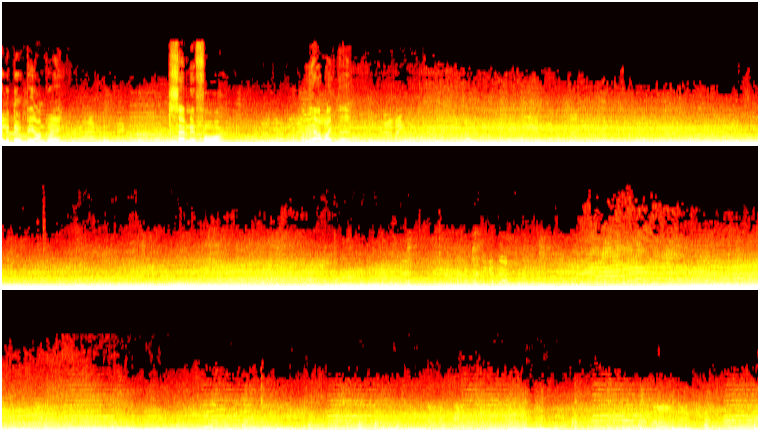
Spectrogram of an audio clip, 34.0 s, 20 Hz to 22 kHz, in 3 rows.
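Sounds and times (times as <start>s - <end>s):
car engine running: 0.0s - 34.0s.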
